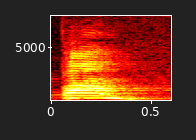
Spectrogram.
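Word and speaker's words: palm: है बादाम एलम नहीं एम एम फिर है पाम अली पाम हमारे पास फिर है ठक ठक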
